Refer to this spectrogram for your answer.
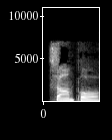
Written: Sampo

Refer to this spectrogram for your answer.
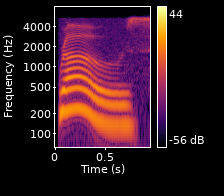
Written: Rose, Mount

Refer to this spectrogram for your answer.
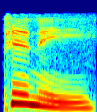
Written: pinnae

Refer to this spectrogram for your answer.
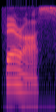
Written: Pharos

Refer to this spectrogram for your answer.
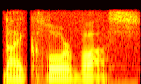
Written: dichlorvos

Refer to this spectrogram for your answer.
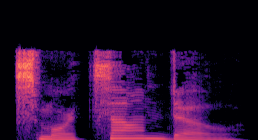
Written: smorzando

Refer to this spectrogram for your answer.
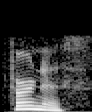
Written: Furness

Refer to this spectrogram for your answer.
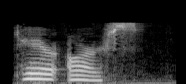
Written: teararse

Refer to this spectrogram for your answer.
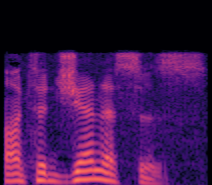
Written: ontogenesis

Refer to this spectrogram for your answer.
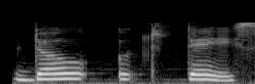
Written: do ut des

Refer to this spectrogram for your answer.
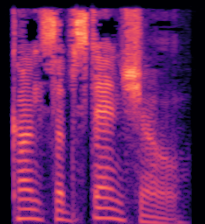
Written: consubstantial

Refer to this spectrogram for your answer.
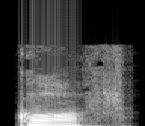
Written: cougher

